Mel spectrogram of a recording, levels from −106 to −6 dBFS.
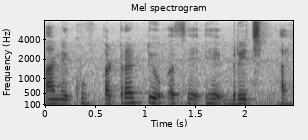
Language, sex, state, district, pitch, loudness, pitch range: Marathi, male, Maharashtra, Chandrapur, 150 Hz, -28 LUFS, 145-165 Hz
